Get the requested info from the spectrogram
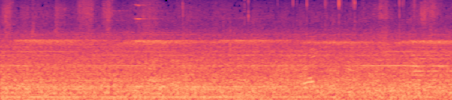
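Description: Steady din of a busy airport kerbside: a constant hum of traffic and machinery with faint chatter of people in the crowd, no single sound standing out.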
